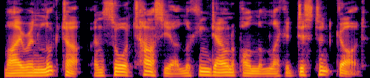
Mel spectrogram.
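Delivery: ordinary delivery, nothing marked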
